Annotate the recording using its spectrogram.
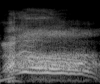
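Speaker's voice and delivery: high, loud joking war cry; mock battle yell. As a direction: cut loose with a cartoon yell. Draymond charging with machete.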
